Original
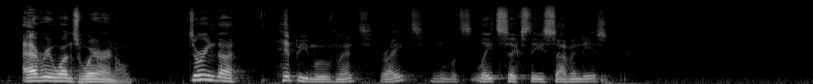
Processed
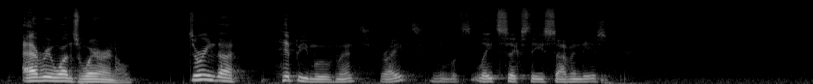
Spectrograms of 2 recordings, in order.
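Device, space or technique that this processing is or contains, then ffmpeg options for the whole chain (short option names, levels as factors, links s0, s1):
through cloth: -af "highshelf=f=3600:g=-13.5"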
